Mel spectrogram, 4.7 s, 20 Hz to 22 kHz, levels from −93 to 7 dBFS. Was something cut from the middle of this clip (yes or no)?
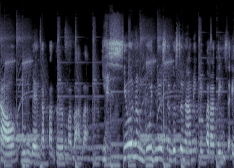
yes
